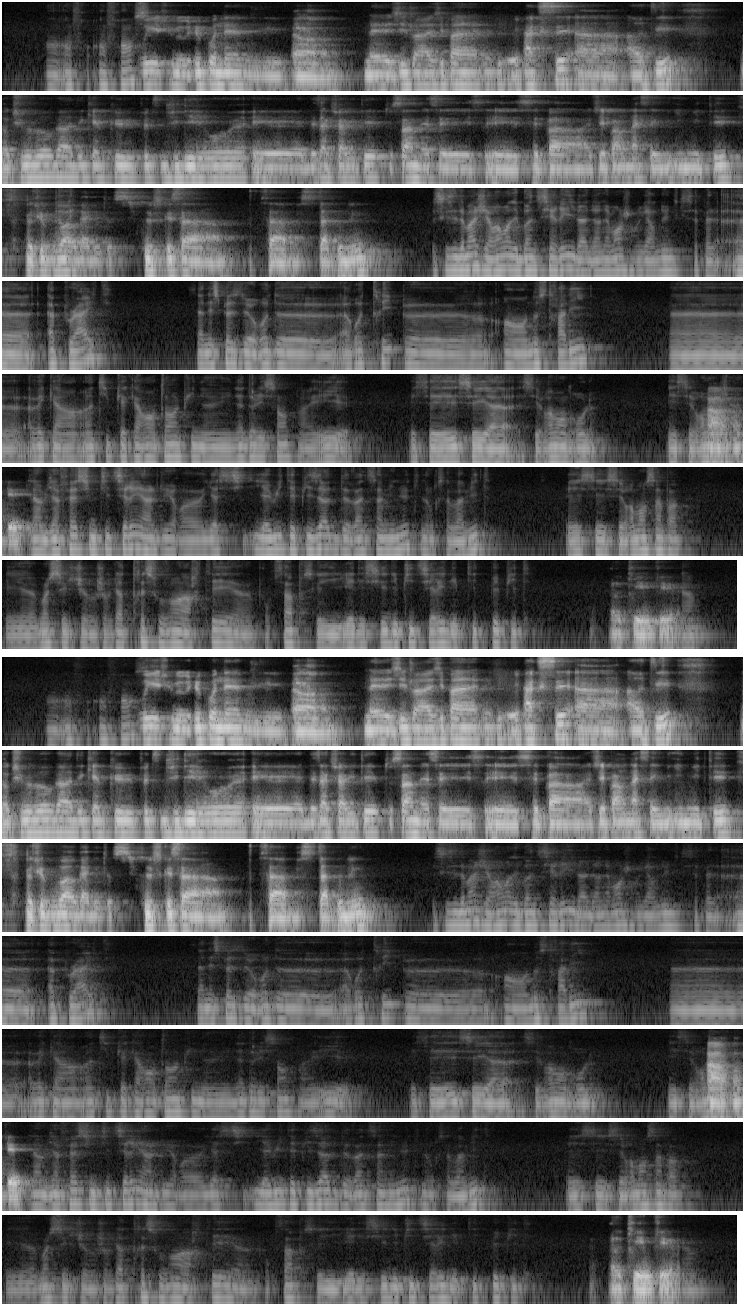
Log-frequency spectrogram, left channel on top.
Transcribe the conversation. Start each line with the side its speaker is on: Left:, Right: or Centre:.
Left: en, en Fr- en France.
Right: Oui, je, je connais, mais, euh, mais j'ai pas, j'ai pas accès à à Arte. Donc, je veux regarder quelques petites vidéos et des
Left: Mais-
Right: actualités, tout ça, mais c'est, c'est, c'est pas, j'ai pas un accès illimité. Donc, je vais pouvoir
Left: ah oui.
Right: regarder tout, ce tout ce que ça, ça, ça publie.
Left: Parce que c'est dommage, il y a vraiment des bonnes séries. Là, dernièrement, j'en regarde une qui s'appelle euh, Upright. C'est un espèce de road, euh, un road trip euh, en Australie euh, avec un, un type qui a 40 ans et puis une, une adolescente. là, et et c'est c'est, euh, c'est vraiment drôle. Et c'est vraiment
Right: Ah,
Left: bien,
Right: ok.
Left: bien, bien fait. C'est une petite série. hein, elle dure, euh, il y a six- il y a 8 épisodes de 25 minutes, donc ça va vite. Et c'est c'est vraiment sympa. Et euh, moi, c'est que je, je regarde très souvent Arte euh, pour ça, parce qu'il y a des, sé- des petites séries, des petites pépites.
Right: Ok, ok.
Left: Hein.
